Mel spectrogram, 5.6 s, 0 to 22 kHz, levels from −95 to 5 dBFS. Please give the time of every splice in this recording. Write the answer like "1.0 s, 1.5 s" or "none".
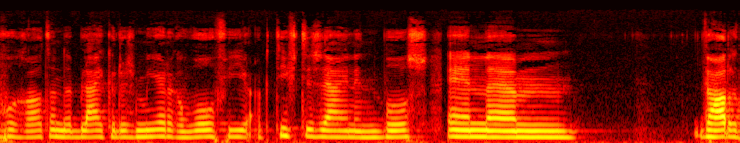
3.3 s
